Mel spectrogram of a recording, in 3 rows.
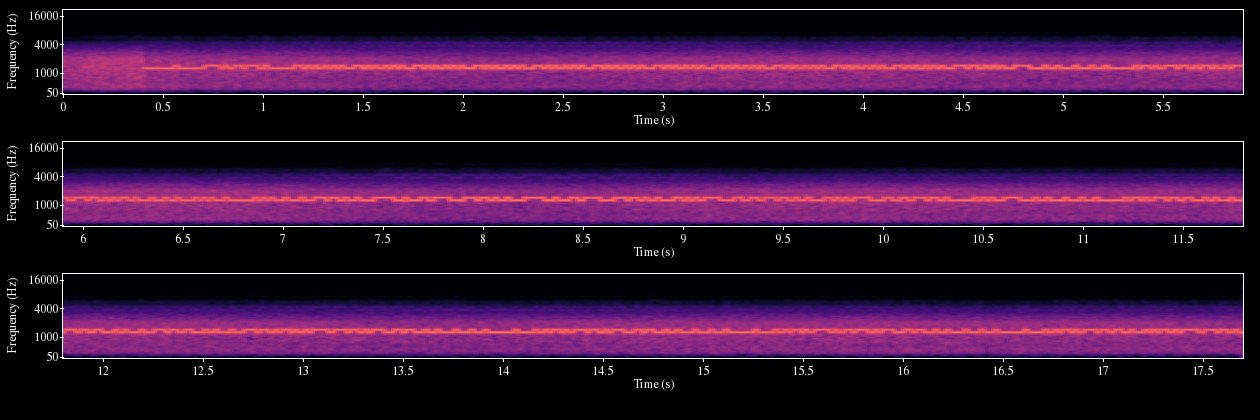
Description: RTTY (50 baud, 170 Hz shift), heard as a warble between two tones, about 1360 Hz centre, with radio static. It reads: RYRYRYRYRYRYRYRYRYRYRY YO1D DE SQ6YQ 579 579 498 498 YO1D CQ CQ CQ DE ZL1KD ZL1KD ZL1KD PSE …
